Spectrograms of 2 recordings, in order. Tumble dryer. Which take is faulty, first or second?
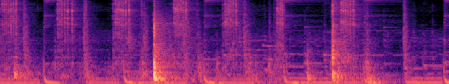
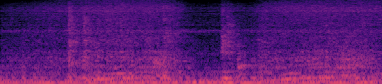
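first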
